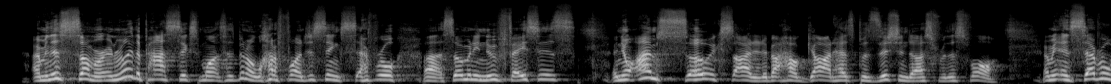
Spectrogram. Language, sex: English, male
